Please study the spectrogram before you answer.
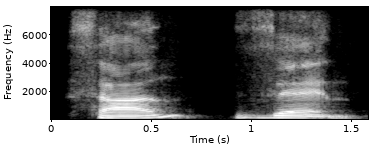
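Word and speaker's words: さんぜん: 2000 হচ্ছে নিসেন 3000 সান জেন দেখেন সেনের ক্ষেত্রে একটা ব্যতিক্রম পাচ্ছি আমরা সেটা কি সান জেন তারপর 4000 হচ্ছেন এর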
